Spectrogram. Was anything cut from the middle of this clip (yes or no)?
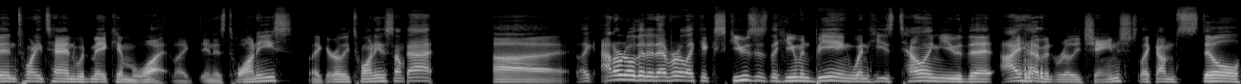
yes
